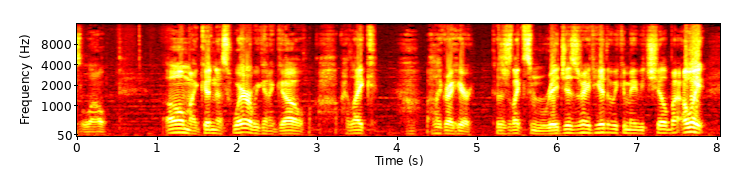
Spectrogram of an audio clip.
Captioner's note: gasp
